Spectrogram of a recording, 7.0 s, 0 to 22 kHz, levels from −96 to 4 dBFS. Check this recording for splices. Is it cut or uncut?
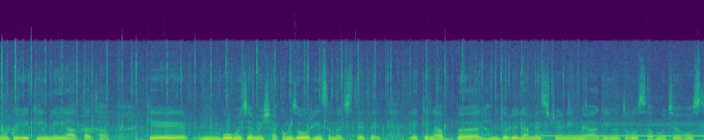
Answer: uncut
